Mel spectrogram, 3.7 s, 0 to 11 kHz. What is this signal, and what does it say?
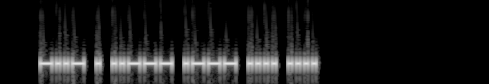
Morse code, heard as a keyed tone, about 40 wpm, 700 Hz. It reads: XE2JHH
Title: DXCC-100 Call Signs - 6 Characters - 40wpm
